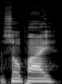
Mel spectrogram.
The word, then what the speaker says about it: Sopaj: man uh venicius Oliva versus Bernardo so uh soai that's how you pronounce it uh soai winding up and trying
